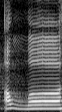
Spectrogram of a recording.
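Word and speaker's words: الله: depannya lam ya Nah lam yang ini dibacanya tebal karena huruf sebelumnya barisnya Fatah maka bacanya Allah jadi bukanlah tapi loh pangkal lidah kita dinaikkan allah' ada alif lam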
